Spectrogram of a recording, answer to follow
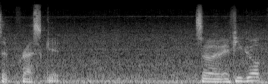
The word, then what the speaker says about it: Prescott: out-of-towner if you say Prescott. Like everybody calls it Prescott. Almost like biscuit, but with a P.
